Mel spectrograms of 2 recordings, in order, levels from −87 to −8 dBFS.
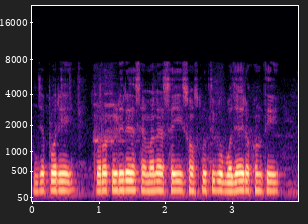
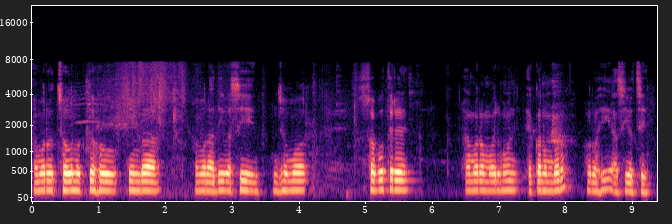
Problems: constant background noise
